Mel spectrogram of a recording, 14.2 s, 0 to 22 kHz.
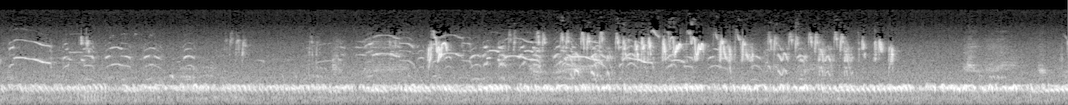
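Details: Spring lek of black grouse in Tiveden, Sweden, April 2023. A low, rolling bubbling continues beneath a busy chorus of varied high songbird phrases that swells in the middle.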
